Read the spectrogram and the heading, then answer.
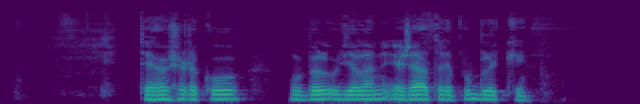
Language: Czech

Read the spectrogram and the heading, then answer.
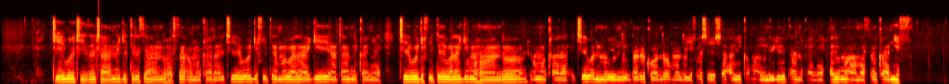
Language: Kinyarwanda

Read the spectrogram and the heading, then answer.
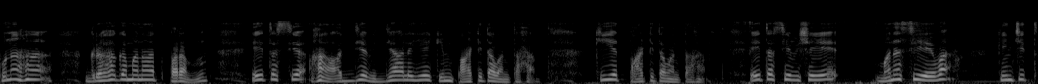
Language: Sanskrit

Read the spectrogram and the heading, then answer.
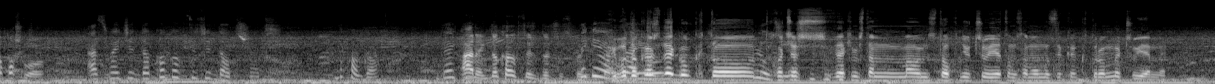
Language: Polish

